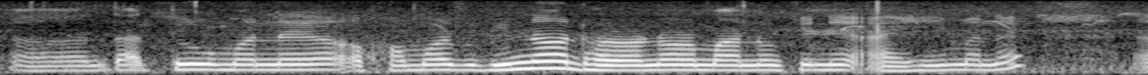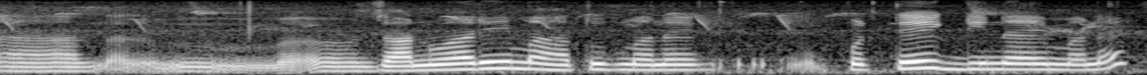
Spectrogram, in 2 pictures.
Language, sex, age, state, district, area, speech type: Assamese, female, 45-60, Assam, Udalguri, rural, spontaneous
